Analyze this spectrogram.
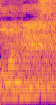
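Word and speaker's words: honest: कुछ आर्टिकल होते हैं हमारे, जैसे हमने कहा ऑनेस्ट में, ऑनेस्ट में, अब इसको हम ऑनेस्ट पढ़ते हैं, ऑनेस्ट नहीं पढ़ा जाएगा। ऑनेस्ट, एच यहाँ पर साइलेंट होता है, जब एच यहाँ पर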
